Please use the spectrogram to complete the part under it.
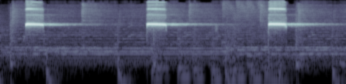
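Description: A coach's whistle sounds three short, loud, piercing blasts at even intervals of about a second and a quarter during a football drill, with quieter thuds and movement between them.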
